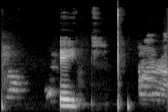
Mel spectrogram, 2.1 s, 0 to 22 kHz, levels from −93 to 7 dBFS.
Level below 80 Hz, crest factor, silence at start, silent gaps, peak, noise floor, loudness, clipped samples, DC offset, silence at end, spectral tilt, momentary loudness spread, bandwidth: -72 dBFS; 26 dB; 0.05 s; none; 0 dBFS; -43 dBFS; -23 LUFS; under 0.1%; under 0.1%; 0 s; -3 dB/octave; 24 LU; 16.5 kHz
